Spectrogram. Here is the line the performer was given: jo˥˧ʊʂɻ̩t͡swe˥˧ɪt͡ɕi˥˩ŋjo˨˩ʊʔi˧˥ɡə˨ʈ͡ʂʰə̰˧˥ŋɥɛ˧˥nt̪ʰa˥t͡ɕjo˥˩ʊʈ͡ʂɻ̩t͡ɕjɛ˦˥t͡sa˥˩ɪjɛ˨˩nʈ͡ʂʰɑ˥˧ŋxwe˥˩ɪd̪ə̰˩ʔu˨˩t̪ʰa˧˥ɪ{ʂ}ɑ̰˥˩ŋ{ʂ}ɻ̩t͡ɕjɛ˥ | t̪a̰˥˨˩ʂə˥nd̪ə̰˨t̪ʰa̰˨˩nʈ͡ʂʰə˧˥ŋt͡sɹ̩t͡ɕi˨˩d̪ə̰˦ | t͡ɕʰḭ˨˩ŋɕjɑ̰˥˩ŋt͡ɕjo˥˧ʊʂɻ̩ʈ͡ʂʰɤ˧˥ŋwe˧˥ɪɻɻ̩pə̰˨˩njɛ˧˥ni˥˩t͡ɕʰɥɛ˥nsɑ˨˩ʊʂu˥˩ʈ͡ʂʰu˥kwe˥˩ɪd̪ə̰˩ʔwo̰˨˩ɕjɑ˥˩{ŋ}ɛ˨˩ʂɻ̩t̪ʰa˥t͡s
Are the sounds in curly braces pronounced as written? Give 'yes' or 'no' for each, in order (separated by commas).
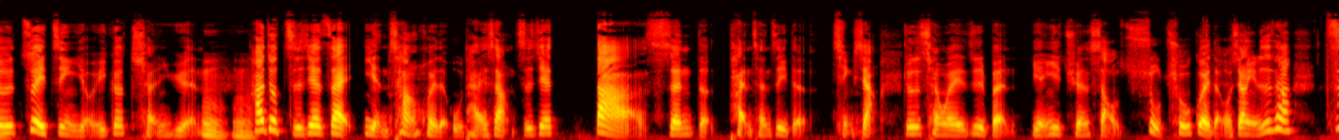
yes, no, yes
